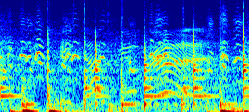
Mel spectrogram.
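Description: Canada geese honking, with a longer run of calls near the end, over background music with a steady drum beat.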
